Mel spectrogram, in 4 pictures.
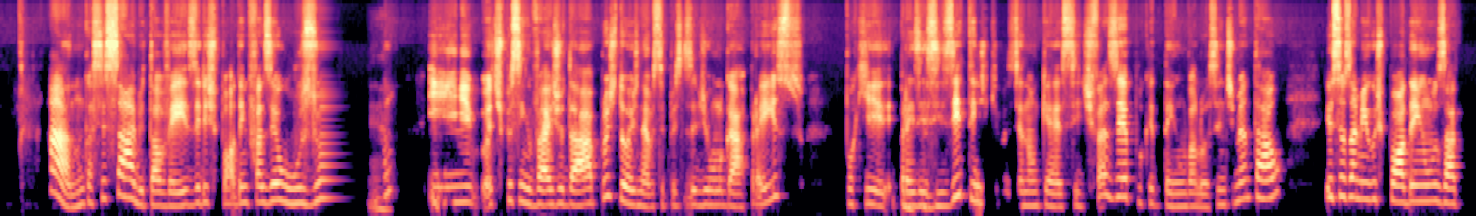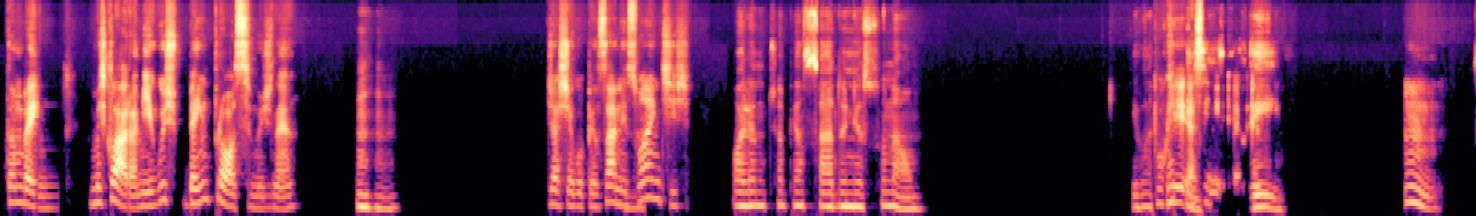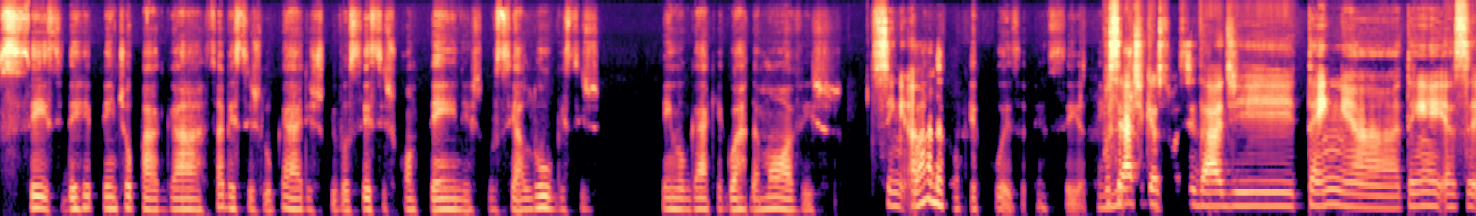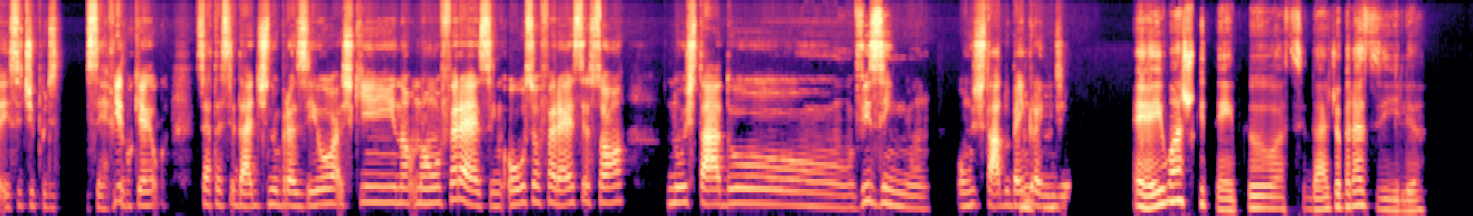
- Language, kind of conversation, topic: Portuguese, advice, Como posso simplificar minha vida e reduzir a quantidade de coisas que eu tenho?
- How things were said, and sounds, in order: static; distorted speech; tapping; unintelligible speech; unintelligible speech; drawn out: "estado"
